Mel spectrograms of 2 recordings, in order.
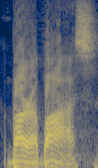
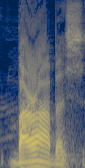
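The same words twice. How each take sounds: First: Every A vowel is an open 'ah' sound. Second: The A vowels have ordinary English sounds.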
